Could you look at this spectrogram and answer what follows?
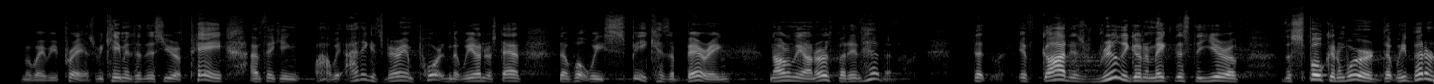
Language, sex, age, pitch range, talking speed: English, male, 50-69, 170-255 Hz, 230 wpm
